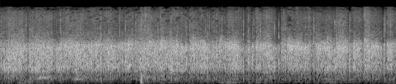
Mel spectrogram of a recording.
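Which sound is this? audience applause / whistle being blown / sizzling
audience applause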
